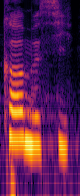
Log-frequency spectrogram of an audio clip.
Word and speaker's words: comme: Vous devez dire comme si. Parce que si vous lisez comme si, on voit que vous connaissez rien à la poésie. Parce que le E se prononce forcément dans la mesure où il est suivi d'une consonne.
